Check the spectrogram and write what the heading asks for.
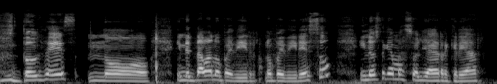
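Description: A young woman with a Spain Spanish accent, chatting casually to her viewers, animated and laughing often, repeating words for emphasis. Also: fairly low pitch, moderate pace, slight background noise. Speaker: vlogger. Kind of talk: casual chat to camera.

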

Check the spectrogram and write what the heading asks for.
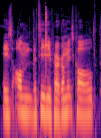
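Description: A man hosting a podcast in loud, matey, laddish banter with friends, casual and chatty. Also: medium pitch, little pitch movement, fairly quick, smooth, dry recording. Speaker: podcast host.

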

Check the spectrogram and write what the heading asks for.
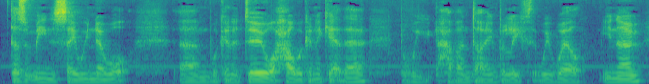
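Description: Man, leadership coach, motivational monologue, animated and ranting, slightly low-pitched. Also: slight background noise. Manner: animated, ranting, acts out quotes in lively voices.

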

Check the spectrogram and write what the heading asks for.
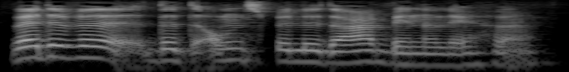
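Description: A woman reading a storybook aloud and voicing a young boy who plots in a low, confident tone. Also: unhurried, mellow, lightly acted. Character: young boy, scheming and sure of himself.

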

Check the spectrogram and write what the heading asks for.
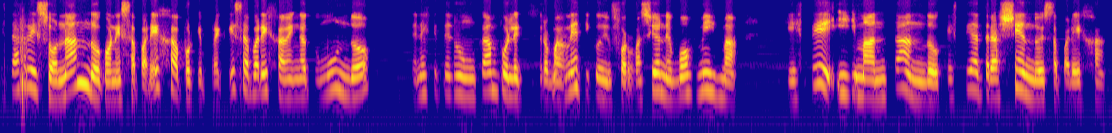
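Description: A woman's voice: medium pitch, fairly quick, dry recording, soft background music. A woman who runs workshops, talking in a flowing, teacherly way and building her points through lists. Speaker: workshop facilitator. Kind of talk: reflective conversation. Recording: dull lo-fi sound.

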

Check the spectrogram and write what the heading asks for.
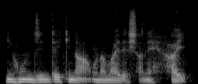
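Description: Raspy man with Kyoto accent. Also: on the low side, fairly even intonation, rapid-fire, darkish tone. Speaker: podcast co-host. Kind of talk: casual chat.

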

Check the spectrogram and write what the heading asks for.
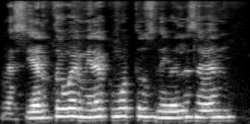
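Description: A man's voice: high-pitched, fairly even intonation, brisk, a little mellow, recorded from a distance. A man with a Mexican accent, co-hosting a casual chat, teasing and slangy with plenty of swearing. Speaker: podcast co-host. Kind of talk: casual chat reviewing dating profiles.

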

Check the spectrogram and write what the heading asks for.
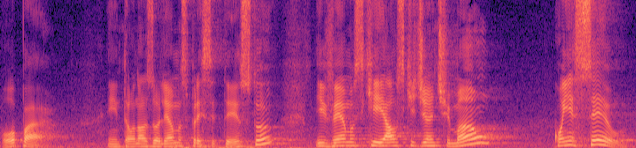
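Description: A high-pitched Brazilian man preaches with lively energy, firing questions at his listeners and drawing out key words for weight. His voice rings through a church hall with a long echo tail, over a faint hum of background noise. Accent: Brazilian Portuguese. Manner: animated, asks the listeners direct questions, slows for emphasis. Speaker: pastor. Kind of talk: expository sermon.

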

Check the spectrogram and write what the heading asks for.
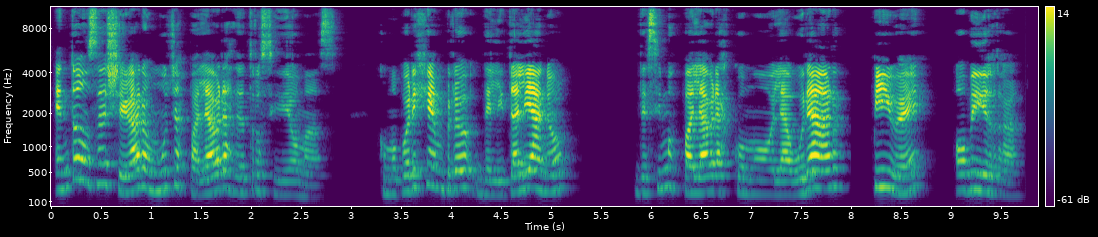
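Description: A woman from Buenos Aires province with a Rioplatense Argentine accent, speaking in a fairly high voice. She hosts a podcast and talks the listener through the language casually, full of local slang and informal address. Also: lively intonation, unhurried, fairly bright tone. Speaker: podcast host teaching Spanish. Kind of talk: friendly explanatory podcast talk.

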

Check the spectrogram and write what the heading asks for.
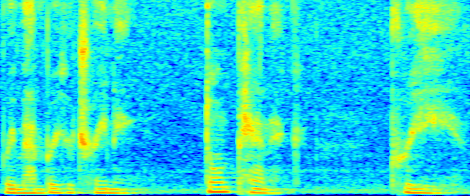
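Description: A woman reader voicing a clever young witch in a soft, often whispered tone, in a fan audiobook. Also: low-pitched, steady tone, a little slow, a little hiss or hum. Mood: shaken whisper.

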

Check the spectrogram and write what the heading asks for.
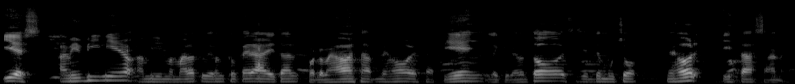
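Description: A man's voice: mid-range voice, brisk, hardly any pauses, pushed and bright. A young man with a plain, mid-range voice chats easily with a friend. He jokes, laughs at himself and keeps stumbling over words before pushing on. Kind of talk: casual chat.

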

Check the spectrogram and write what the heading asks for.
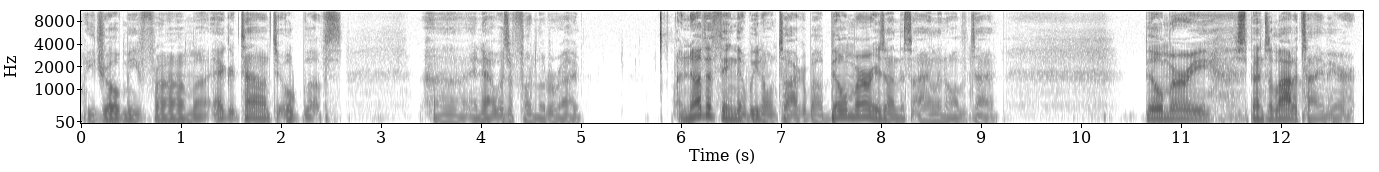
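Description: A man's voice: mid-range voice, warm tone, dry recording. A middle-aged man hosting his own show, telling loose, rambling, self-deprecating stories and often jumping into quoted voices. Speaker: host. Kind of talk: casual storytelling monologue.

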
